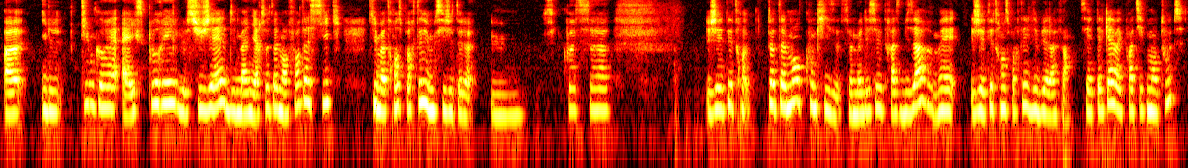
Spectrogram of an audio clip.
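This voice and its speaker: A woman's voice: on the high side, fast talker, a little mellow, slightly rough. Chatty woman reviewing books. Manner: chatty, hesitant, many fillers and restarts. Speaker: book blogger. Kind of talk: casual monthly reading review.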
